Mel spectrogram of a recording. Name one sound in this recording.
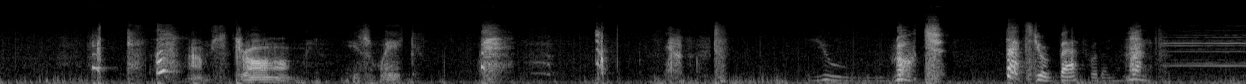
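A man speaks in a low, menacing voice close by.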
